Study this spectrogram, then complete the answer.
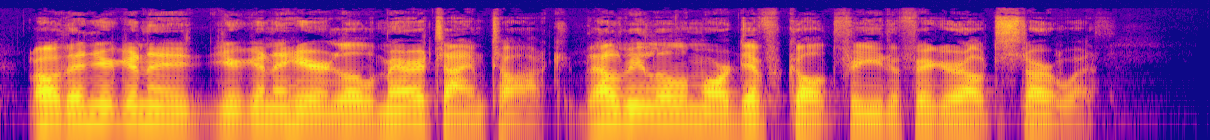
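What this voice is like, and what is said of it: Canadian accent. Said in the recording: “We don't have a Canadian accent. ... Well, I guess I still do. People tell me ... yeah, you definitely do.”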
